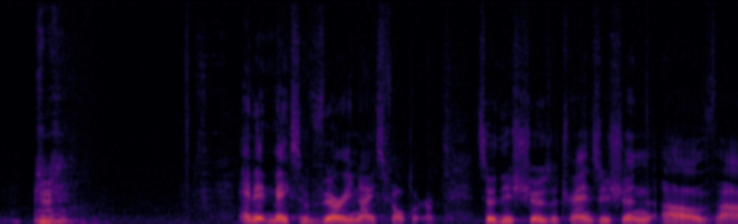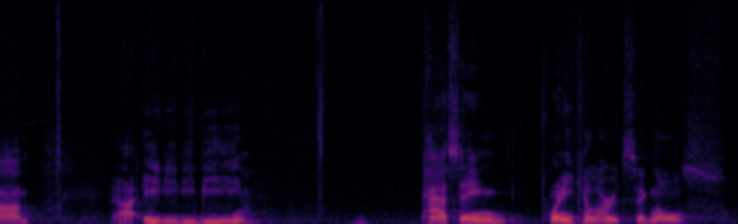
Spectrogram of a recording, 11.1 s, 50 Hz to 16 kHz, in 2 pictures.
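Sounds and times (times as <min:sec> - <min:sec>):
man clearing his throat: 0:00.1 - 0:00.8
man speaking: 0:01.8 - 0:07.6, 0:08.2 - 0:11.0.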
